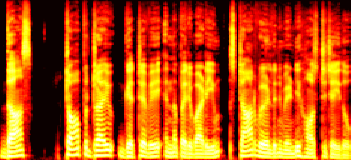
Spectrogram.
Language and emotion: Malayalam, neutral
